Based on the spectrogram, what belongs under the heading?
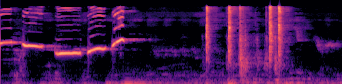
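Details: Female white-rumped shama, whose singing is used to provoke male shamas. It gives one pure whistled phrase that drops in steps and then climbs to a bright finish, followed by several sharp dry clicks.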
